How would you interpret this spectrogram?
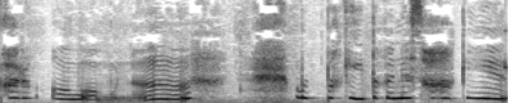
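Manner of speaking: crying, begging him to appear; tearful plea. Acted. Jessica begging the absent Peter to show himself, crying. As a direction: plead through tears, rising at the end.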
